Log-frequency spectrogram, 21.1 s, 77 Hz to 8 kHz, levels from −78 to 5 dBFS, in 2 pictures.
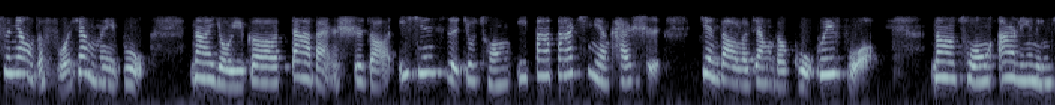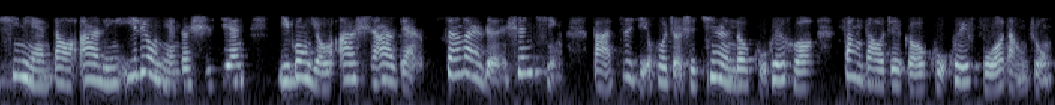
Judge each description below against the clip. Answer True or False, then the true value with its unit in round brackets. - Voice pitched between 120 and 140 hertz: False (240 Hz)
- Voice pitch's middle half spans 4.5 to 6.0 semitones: False (6.4 semitones)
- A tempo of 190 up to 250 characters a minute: True (240 characters per minute)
